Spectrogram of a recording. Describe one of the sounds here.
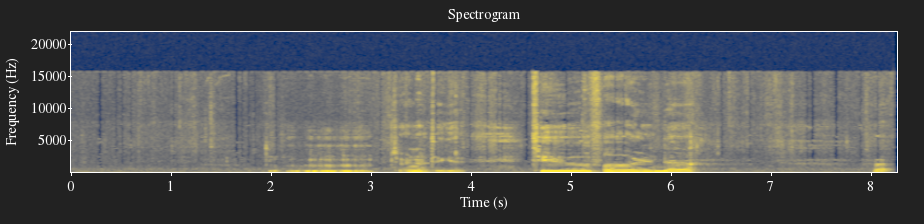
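Small scissors snip at a beard.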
